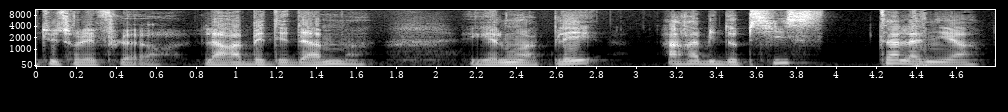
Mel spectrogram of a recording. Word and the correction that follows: Arabidopsis thaliana: Alors, l'arabette des dames, effectivement, Arabidopsis thaliana. Je corrige le petit défaut de prononciation.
